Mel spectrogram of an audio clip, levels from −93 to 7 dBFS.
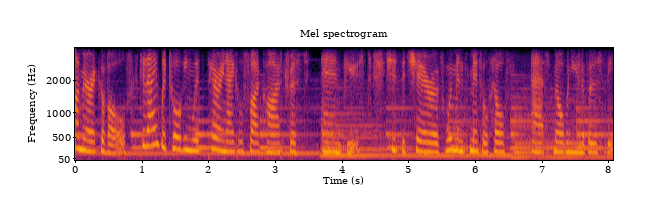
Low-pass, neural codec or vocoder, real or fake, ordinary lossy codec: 3.6 kHz; none; real; Opus, 16 kbps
